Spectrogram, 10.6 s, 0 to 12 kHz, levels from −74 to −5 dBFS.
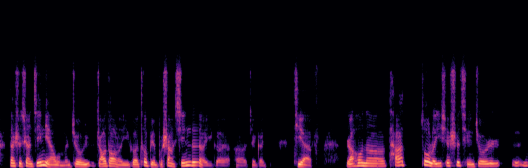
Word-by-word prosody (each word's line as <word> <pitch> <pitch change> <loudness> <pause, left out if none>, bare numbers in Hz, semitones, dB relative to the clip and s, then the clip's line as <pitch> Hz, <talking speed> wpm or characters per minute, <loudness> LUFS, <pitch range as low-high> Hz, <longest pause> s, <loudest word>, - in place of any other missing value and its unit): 但 190 -2 +1
是 185 - 0
像 170 0 -1
今 205 +8 +5
年 130 - +3
我 120 - -4
们 115 +3 -8
就 145 -1 +1 0.2
招 170 0 +1
到 175 -1 +1
了 125 -3 -4
一 120 +1 -5
个 140 0 -1
特 215 +7 +1
别 140 -7 -1
不 140 +2 -8
上 185 -1 0
心 215 +7 +2
的 220 - +2
一 110 - -18
个， 110 -1 -12
呃， 110 -2 -14
这 - - -12
个 - - -11
TF， - - -21 1.6
然 160 +2 +1
后 200 +1 +3
呢 180 -1 -1
他 235 +2 -1 0.3
做 250 -4 +5
了 170 -3 +5
一 180 - 0
些 190 +3 -1
事 215 +2 0
情 150 -9 -4
就 165 +2 0
是， 175 +1 -2 0.2
嗯 205 0 -7
175 Hz, 220 characters per minute, -22 LUFS, 140-200 Hz, 1.6 s, 今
